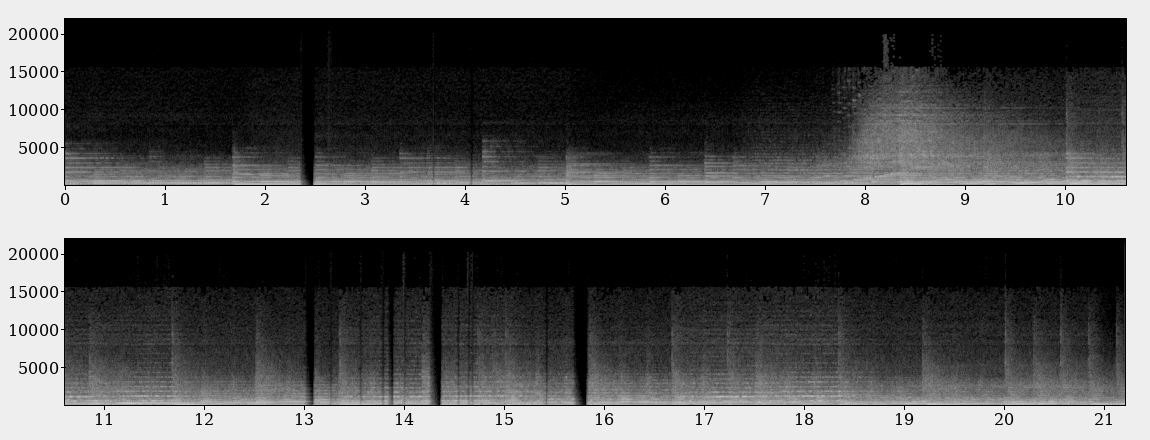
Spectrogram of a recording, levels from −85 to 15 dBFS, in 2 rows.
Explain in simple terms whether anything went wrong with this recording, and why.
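Two bursts of packet loss hit the connection, at 2.35 to 2.51 s and again at 15.70 to 15.85 s, each dropping about 140 ms of audio. The receiver stretched the last sound to cover the hole, letting it fade to 30 ms of silence before the sound picks up further along.

Short concealed packet loss occurred at 2.63, 2.90, 3.68, 4.05 and 15.42 s, with 20 to 40 ms going missing each time. The receiver patched each tiny hole with a copy of the preceding sound, so each one comes across as a quick smear or wobble.

Repeated packet loss (robotic sound) ran from 13.02 to 14.72 s. Ten separate gaps, the longest 120 ms, removed about 0.4 s in all, nearly a quarter of that stretch. Constant patching leaves the sound choppy, with bits missing.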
